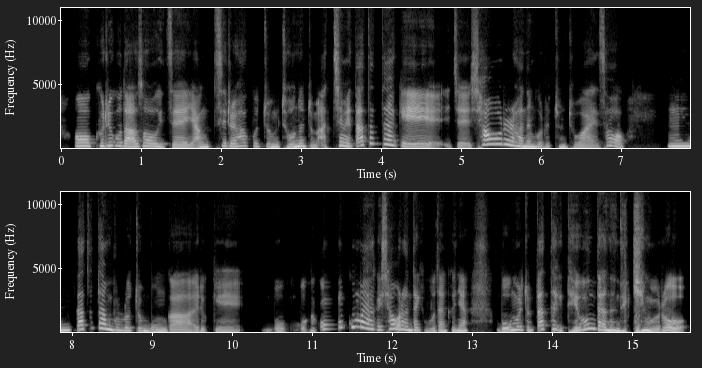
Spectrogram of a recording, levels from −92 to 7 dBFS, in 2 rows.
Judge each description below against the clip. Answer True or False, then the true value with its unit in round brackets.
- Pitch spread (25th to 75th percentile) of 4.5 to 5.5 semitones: False (6.8 semitones)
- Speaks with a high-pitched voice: True (220 Hz)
